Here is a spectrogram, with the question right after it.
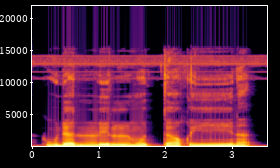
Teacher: nun ia atau tanwin ke dalam huruf idgam bilagunnah yang mengiringinya sehingga jadilah keduanya satu huruf yang berbaris tetapi tidak disertai dengan dengung huruf idgam bilagunnah yaitu lam dan roh nun mati dan tanwin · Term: idgham bilaghunah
